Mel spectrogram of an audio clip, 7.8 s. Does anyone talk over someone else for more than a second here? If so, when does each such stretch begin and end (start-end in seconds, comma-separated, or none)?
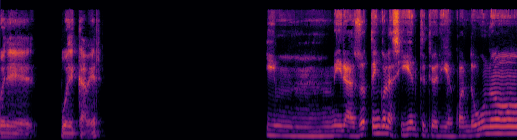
none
